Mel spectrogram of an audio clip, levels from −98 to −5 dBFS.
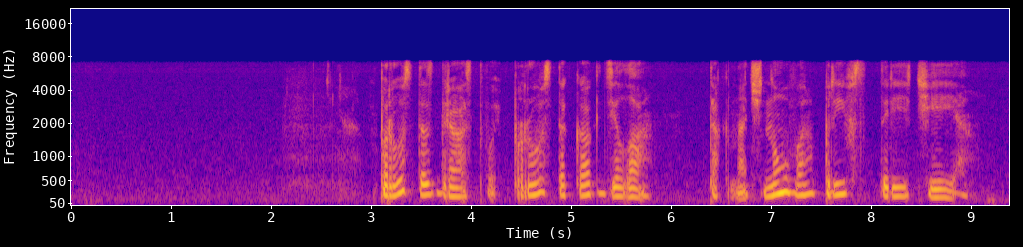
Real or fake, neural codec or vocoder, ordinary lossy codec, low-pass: fake; vocoder, 22.05 kHz, 80 mel bands, WaveNeXt; none; 7.2 kHz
